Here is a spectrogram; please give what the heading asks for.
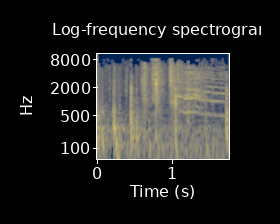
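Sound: newborn baby crying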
